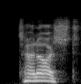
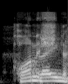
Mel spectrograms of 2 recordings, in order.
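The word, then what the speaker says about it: Tánaiste: Michael Martin, the Tannaist, if that's how you pronounce it, blamed UK... Tannaist, thank you. – Tannaist.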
